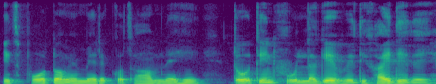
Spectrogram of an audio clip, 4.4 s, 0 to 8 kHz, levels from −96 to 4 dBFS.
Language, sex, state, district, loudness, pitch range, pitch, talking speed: Hindi, male, Uttar Pradesh, Saharanpur, -18 LUFS, 105-125 Hz, 110 Hz, 190 wpm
